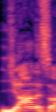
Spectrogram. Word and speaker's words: Giannis: I believe you said the name wrong. It's Giannis. – That hard G. – Bunk fans are really going to be mad at you, Sean. – Giannis Antetokounmpo.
